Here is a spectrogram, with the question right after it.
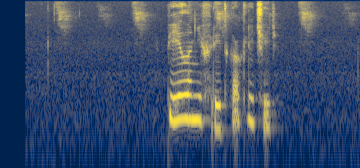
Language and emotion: Russian, neutral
